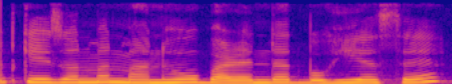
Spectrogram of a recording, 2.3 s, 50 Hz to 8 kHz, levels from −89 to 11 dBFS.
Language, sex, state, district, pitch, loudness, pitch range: Assamese, female, Assam, Kamrup Metropolitan, 260 Hz, -11 LUFS, 245-285 Hz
